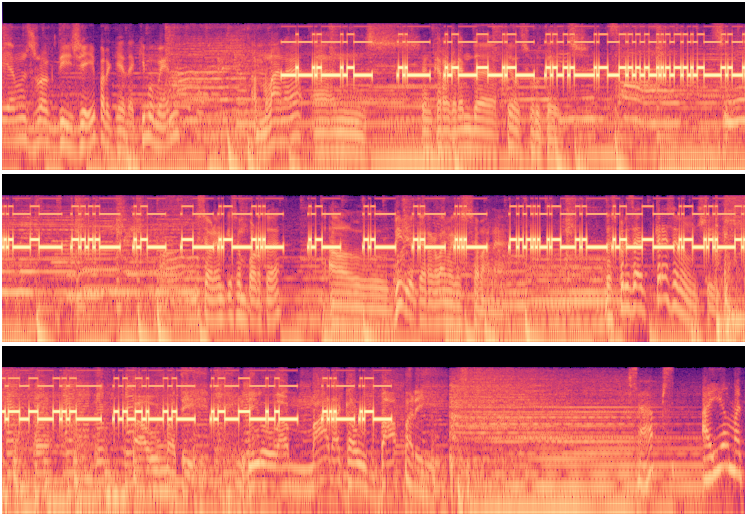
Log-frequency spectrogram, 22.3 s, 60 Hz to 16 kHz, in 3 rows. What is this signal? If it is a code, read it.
TTY/TDD text telephone tones (45.45 baud Baudot), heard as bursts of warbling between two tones, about 400 Hz shift, 1600 Hz centre. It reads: BAGATELLE IS ALSO LATERALLY RELATED TO MINIATURE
